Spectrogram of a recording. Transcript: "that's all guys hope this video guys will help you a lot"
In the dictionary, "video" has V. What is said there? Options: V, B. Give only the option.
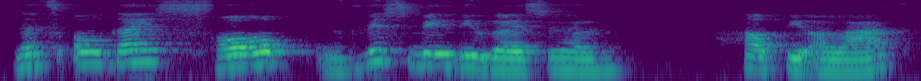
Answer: B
